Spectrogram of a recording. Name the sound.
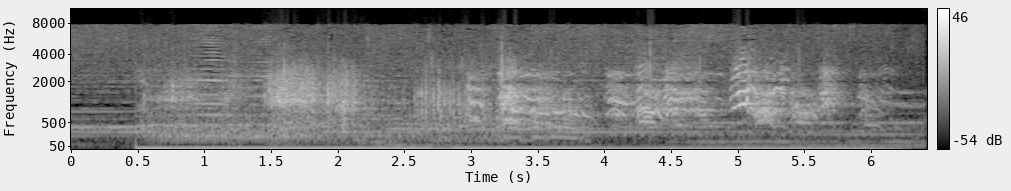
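dogs barking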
